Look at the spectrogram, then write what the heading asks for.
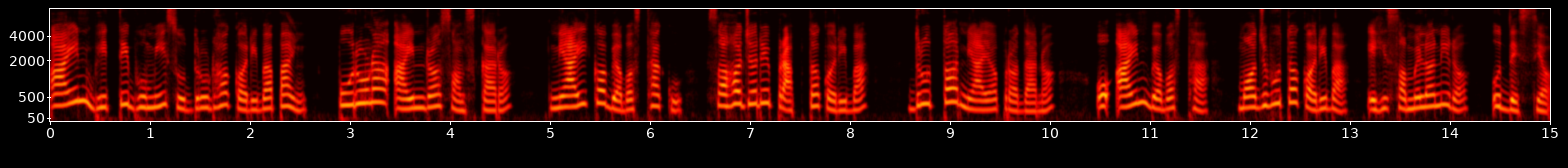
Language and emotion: Odia, neutral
